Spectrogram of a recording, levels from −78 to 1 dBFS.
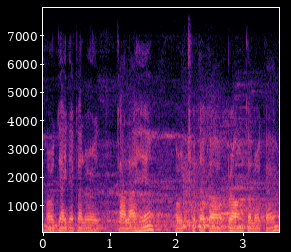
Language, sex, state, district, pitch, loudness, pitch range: Hindi, male, Nagaland, Dimapur, 105 Hz, -18 LUFS, 100-115 Hz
